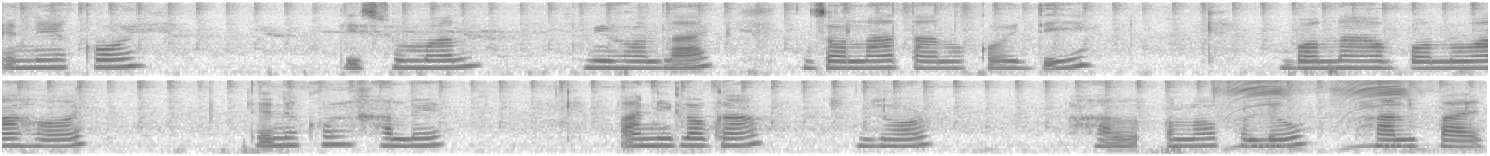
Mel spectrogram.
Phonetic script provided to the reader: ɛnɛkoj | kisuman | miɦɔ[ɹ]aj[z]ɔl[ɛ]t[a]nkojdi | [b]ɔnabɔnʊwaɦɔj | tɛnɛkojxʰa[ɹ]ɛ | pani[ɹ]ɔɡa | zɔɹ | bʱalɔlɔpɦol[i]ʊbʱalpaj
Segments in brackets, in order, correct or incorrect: incorrect, correct, incorrect, correct, correct, incorrect, incorrect, incorrect

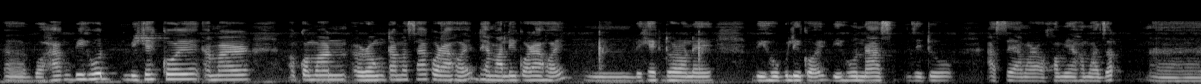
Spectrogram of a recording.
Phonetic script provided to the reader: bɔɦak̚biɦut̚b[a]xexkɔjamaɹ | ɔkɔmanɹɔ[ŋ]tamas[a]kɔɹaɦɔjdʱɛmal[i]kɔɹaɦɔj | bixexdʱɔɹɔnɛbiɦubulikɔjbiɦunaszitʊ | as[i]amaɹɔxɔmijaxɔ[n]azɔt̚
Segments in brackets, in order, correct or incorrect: incorrect, correct, correct, correct, incorrect, incorrect

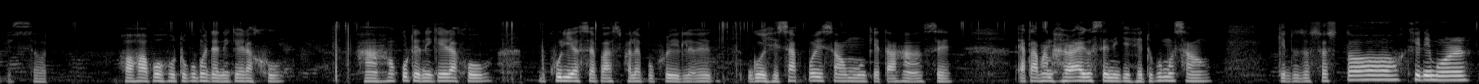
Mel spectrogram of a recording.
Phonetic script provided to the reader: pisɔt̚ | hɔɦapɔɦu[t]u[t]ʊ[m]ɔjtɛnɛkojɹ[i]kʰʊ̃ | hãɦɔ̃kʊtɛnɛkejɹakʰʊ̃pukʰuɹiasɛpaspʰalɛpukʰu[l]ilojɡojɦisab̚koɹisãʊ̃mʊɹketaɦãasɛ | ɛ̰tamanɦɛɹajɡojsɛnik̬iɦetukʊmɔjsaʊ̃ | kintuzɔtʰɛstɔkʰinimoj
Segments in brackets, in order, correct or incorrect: correct, incorrect, correct, incorrect, incorrect

